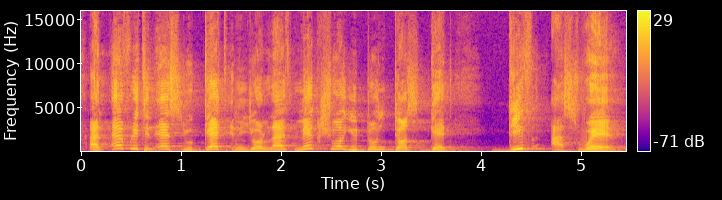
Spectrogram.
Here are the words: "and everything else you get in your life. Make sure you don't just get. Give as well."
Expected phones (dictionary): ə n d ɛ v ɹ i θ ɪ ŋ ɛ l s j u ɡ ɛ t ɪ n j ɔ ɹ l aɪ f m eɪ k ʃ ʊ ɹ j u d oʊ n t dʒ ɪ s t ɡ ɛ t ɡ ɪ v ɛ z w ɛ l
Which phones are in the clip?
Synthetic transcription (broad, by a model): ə n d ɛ v ɹ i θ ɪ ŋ ɛ l s j u ɡ ɛ t ɪ n j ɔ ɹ l aɪ f m eɪ k ʃ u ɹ j u d oʊ n t dʒ ɪ s t ɡ ɛ t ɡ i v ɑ s w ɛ l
